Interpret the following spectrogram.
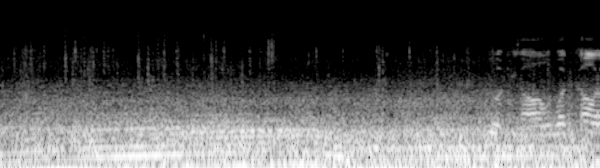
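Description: Car engine and road noise heard from inside the cabin as the car drives on through an intersection: a steady low drone with an engine hum.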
